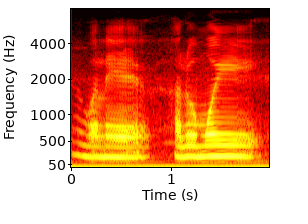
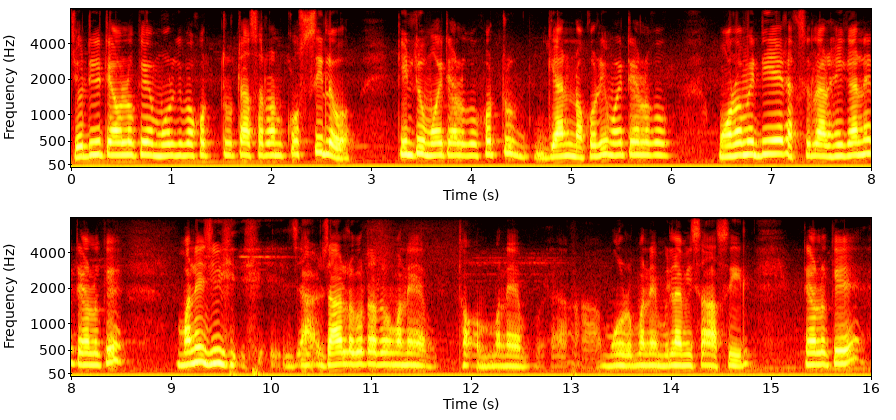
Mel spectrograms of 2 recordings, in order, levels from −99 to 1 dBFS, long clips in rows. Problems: none marked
